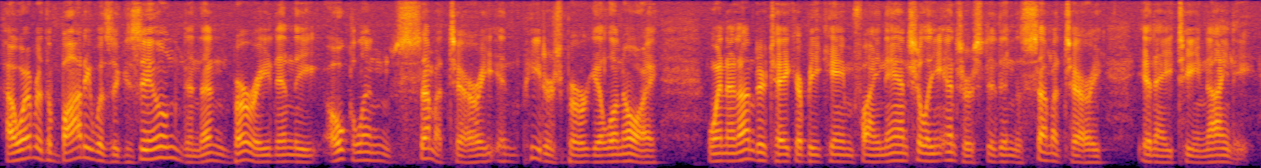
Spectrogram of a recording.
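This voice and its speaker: A male radio announcer reads from a script in a mid-range, fairly bright voice, his delivery formal and measured in a way suited to credits and historical narration. The audio quality is poor.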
